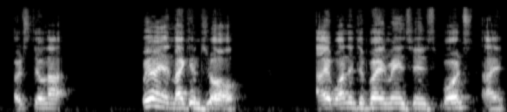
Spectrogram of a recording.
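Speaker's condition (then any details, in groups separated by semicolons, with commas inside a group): Right-sided physical disability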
